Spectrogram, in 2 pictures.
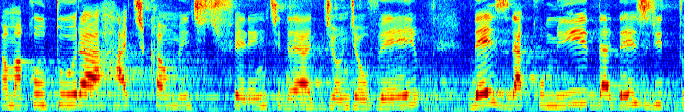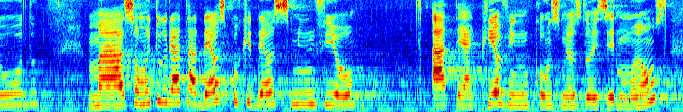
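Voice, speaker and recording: Speech in a southern Brazilian accent comes at a fairly slow pace, with music in the background and audible room echo. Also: woman. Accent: gaúcho (southern Brazilian). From southern Brazil, Santa Maria, Rio Grande do Sul. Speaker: guest preacher. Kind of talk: sermon. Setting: church service.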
